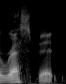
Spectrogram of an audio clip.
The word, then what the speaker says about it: respite: It's respit. Is it respit? I told you so. I like googled it. I said like how to pronounce it and it I heard it was like respit and uh I just sort of flew with it.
